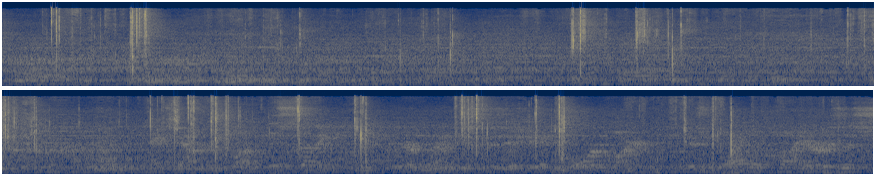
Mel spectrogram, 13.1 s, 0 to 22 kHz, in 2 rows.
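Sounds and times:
clicks and crinkles of foil packs: 0:06.0 - 0:12.3.

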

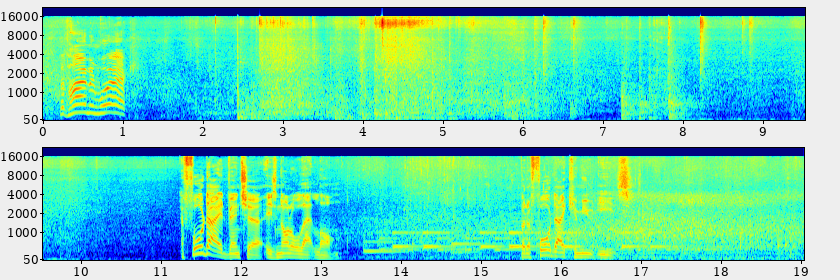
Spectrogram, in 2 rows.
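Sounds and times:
kayak hull scraping on floor: 0:03.6 - 0:06.2.

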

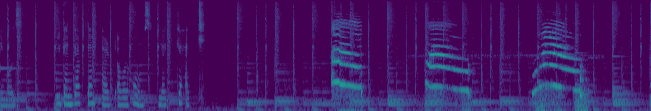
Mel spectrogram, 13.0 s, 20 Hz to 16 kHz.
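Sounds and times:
background music: 0:00.0 - 0:13.0
cat meowing: 0:06.6 - 0:07.4, 0:08.5 - 0:09.5, 0:10.6 - 0:11.8.

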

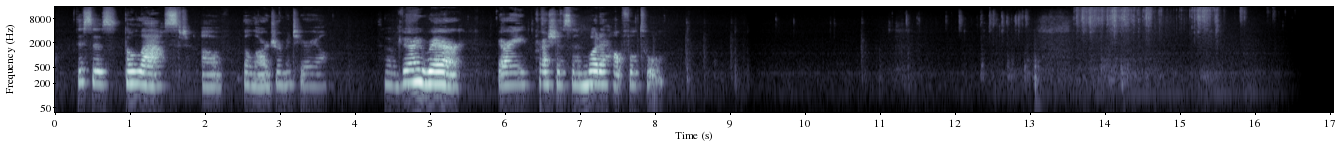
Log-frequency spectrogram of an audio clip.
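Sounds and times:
stone beads clicking and rattling: 0:11.1 - 0:16.4.

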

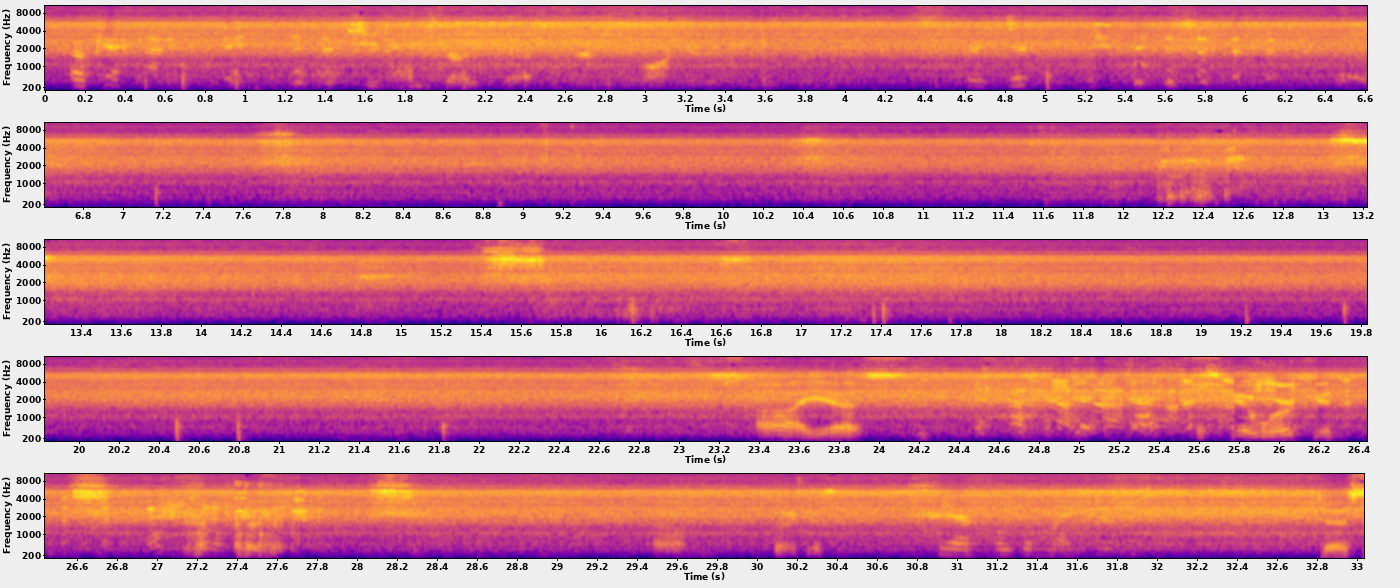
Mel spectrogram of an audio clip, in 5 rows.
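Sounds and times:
waterfall rushing: 0:00.0 - 0:07.0, 0:22.6 - 0:33.0
soft bursts of noise: 0:00.0 - 0:33.0.

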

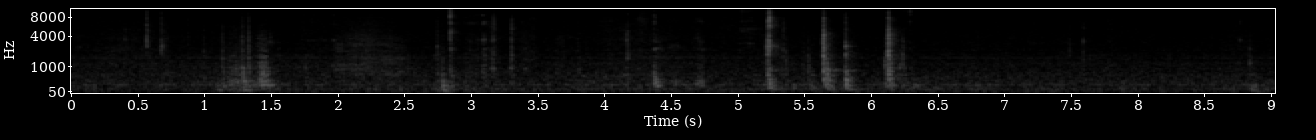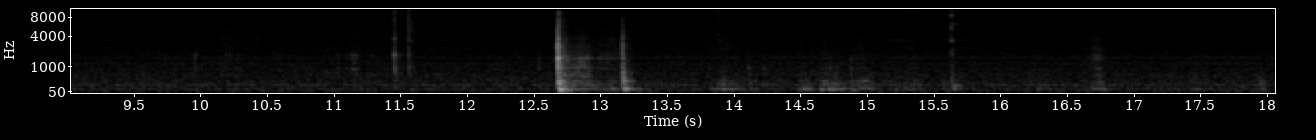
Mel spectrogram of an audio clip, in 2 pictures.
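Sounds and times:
soft handling noise: 0:00.1 - 0:05.6.

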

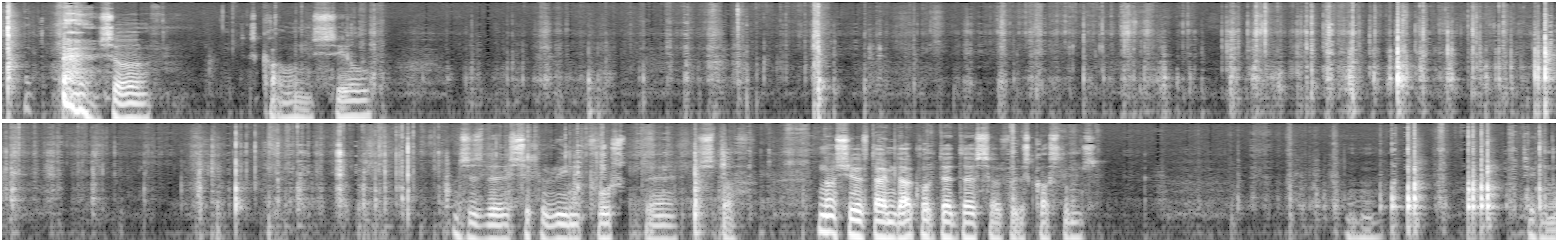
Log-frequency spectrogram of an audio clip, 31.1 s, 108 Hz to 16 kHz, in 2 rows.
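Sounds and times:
packing tape being cut and torn: 0:09.0 - 0:22.6.

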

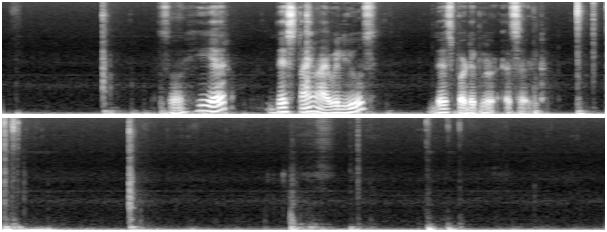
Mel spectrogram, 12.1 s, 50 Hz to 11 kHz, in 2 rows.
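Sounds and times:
low steady hum: 0:00.0 - 0:12.0
mouse and keyboard clicks: 0:05.7 - 0:06.3.

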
